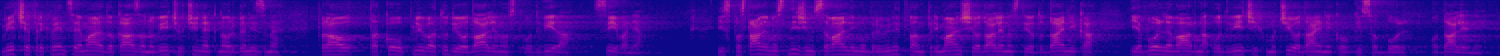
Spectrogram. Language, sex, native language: Slovenian, male, Slovenian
